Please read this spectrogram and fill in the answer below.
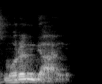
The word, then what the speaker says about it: moringa: Americans may say moringa or Westerners, but if you put a Tamil accent, it's moringai, moringai. So G-A-Y, okay, moringai. So that's a moringai. It's a different way to pronounce it.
